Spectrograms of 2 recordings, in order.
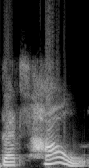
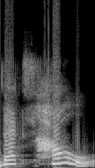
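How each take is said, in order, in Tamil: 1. 'That is' ஒரே அசையாகச் சுருங்கிச் சொல்லப்படுகிறது. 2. 'That is' ஒரே அசையாகச் சுருங்கிச் சொல்லப்படுகிறது.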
